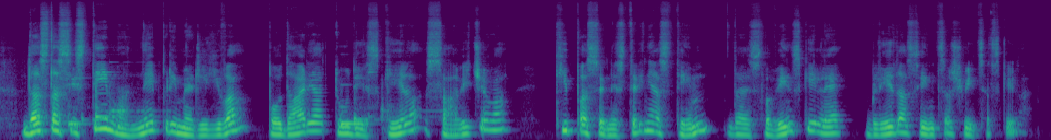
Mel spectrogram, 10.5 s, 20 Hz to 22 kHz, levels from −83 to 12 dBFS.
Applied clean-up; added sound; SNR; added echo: neural mask model DeepFilterNet 3.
